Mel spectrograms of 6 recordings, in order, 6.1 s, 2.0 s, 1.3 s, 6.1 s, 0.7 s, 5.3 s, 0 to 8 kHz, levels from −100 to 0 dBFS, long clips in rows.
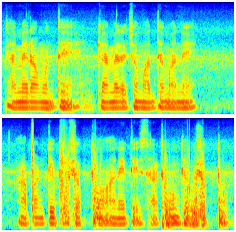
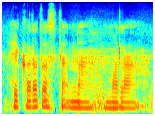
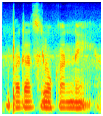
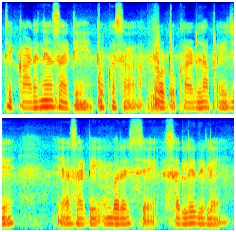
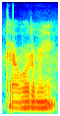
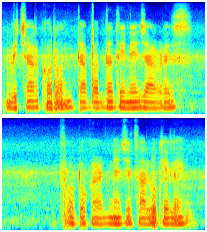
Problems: constant background noise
